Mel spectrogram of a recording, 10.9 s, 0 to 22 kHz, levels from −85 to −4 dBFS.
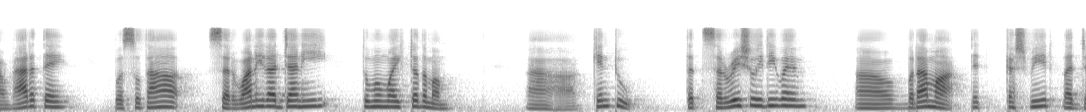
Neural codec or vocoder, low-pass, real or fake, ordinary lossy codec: codec, 16 kHz, 0.2 kbps, FocalCodec; none; fake; none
